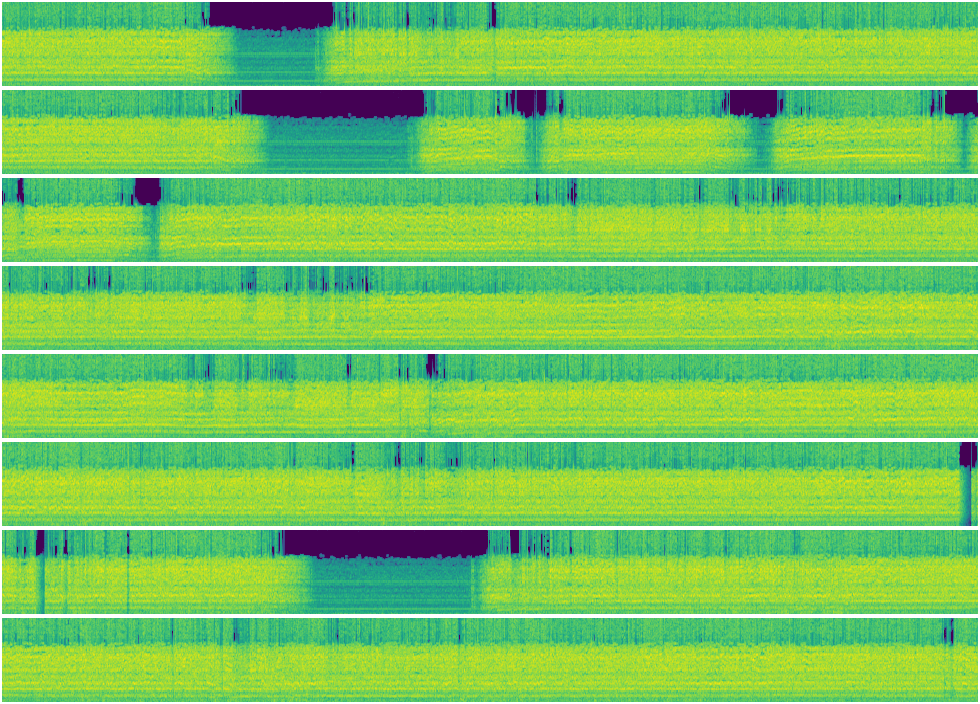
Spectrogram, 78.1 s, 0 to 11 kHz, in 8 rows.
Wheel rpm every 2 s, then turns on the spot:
220, 70, 210, 230, 230, 220, 20, 110, 130, 140, 150, 210, 210, 230, 230, 230, 220, 220, 230, 230, 220, 190, 220, 230, 220, 230, 230, 230, 230, 220, 170, 40, 220, 220, 230, 220, 230, 220, 230.
16-18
